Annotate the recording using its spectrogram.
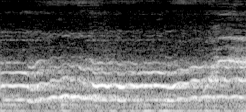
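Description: A woman singing live into a microphone over an arena PA, holding long notes that waver and bend in pitch.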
